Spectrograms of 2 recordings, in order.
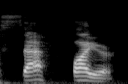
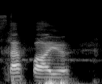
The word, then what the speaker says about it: SAAFYR: The shout out is for Sapphire.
